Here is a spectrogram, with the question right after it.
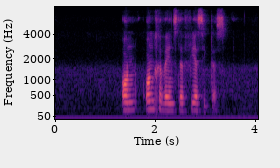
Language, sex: Afrikaans, male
